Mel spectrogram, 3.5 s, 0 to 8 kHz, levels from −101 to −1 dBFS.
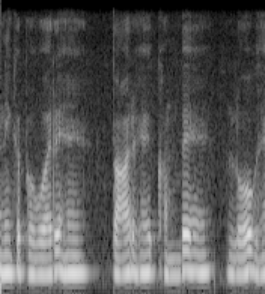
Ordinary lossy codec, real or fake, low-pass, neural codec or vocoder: none; real; 7.2 kHz; none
